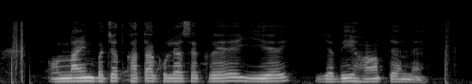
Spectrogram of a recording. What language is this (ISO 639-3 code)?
mai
